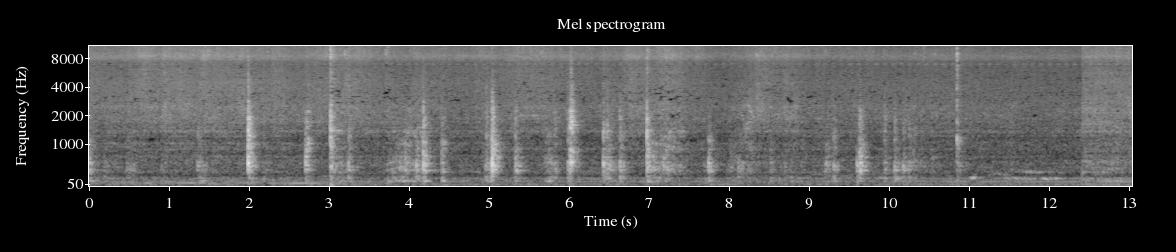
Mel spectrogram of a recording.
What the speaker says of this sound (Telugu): ఒకసారి మంచిగా కలిపేసుకుందాం అంతా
